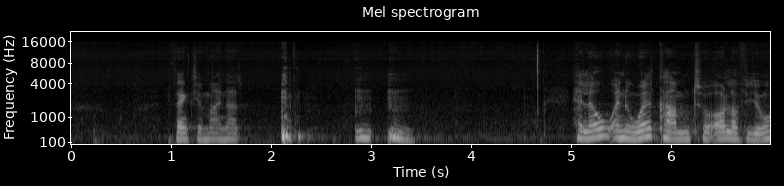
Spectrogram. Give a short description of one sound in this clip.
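A woman speaks calmly into a microphone, heard over a loudspeaker in a large room.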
